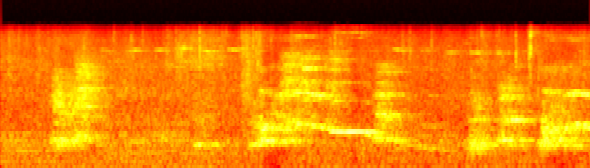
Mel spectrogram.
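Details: Italian Greyhound (Canis lupus familiaris), whines and yips.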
